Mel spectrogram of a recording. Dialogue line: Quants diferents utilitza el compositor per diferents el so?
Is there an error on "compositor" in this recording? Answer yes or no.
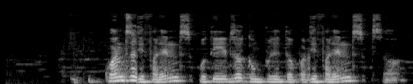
no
